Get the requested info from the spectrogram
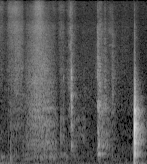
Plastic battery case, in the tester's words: it sounds Hollow because I noticed that when I was taking it out that's already it's got um a gap there with mounting positions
